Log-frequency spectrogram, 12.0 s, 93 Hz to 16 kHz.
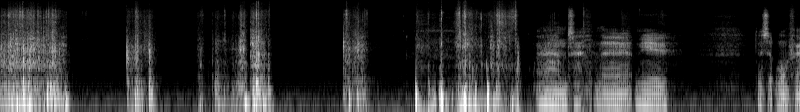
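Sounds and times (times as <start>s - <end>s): plastic clattering and rustling: 0.0s - 1.2s, 1.9s - 4.2s, 5.1s - 5.6s, 6.2s - 8.1s.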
